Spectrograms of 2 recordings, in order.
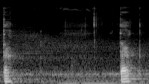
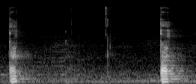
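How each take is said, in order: First: Two taps come quickly in an even rhythm. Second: Two taps come slowly with a gap between. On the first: Ordinary footsteps of a person walking. "suara orang jalan bakal kedengeran kayak tak tak" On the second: Strange footsteps that do not sound like normal walking. "Tapi kalau ini, tak, tak, terus agak kedap"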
